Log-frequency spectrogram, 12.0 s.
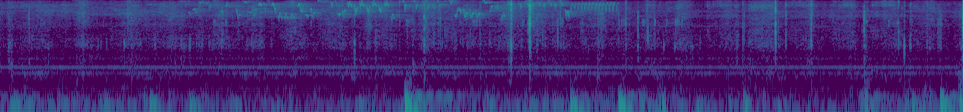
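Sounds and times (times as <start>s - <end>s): songbird chirping and trilling: 0.4s - 9.7s.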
